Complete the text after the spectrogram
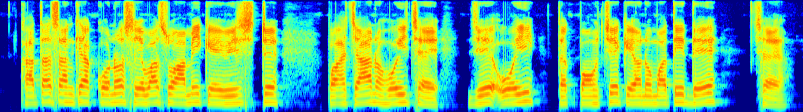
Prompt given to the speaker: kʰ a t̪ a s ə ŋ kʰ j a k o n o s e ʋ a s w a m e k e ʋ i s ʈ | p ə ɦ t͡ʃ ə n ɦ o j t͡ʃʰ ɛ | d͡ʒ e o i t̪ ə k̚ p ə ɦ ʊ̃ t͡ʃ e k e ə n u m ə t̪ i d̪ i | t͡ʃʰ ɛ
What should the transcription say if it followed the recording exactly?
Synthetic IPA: kʰ a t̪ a s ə ŋ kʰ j a k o n o s e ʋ a s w a m i k e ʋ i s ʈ | p ə ɦ t͡ʃ a n ɦ o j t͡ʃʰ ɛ | d͡ʒ e o i t̪ ə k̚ p ə ɦ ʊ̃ t͡ʃ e k e ə n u m ə t̪ i d̪ e | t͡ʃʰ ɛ

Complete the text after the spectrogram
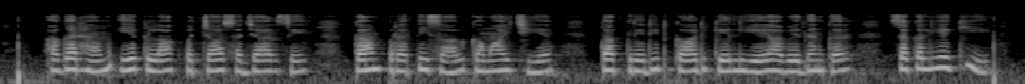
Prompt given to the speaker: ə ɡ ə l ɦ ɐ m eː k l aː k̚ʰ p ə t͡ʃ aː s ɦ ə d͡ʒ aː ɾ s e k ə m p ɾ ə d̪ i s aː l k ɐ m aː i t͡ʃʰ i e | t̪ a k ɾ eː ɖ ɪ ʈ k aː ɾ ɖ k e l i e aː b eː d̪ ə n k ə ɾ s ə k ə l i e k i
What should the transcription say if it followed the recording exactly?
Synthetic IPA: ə ɡ ə ɾ ɦ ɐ m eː k l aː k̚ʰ p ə t͡ʃ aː s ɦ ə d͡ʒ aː ɾ s e k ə m p ɾ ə t̪ i s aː l k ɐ m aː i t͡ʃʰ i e | t̪ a k ɾ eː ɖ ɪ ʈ k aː ɾ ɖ k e l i e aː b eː d̪ ə n k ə ɾ s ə k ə l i e k i

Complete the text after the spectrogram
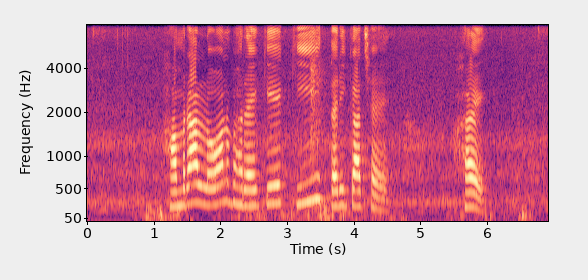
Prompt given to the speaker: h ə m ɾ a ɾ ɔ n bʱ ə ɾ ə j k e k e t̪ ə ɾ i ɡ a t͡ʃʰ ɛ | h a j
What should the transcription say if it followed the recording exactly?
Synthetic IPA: h ə m ɾ a l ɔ n bʱ ə ɾ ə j k e k i t̪ ə ɾ i k a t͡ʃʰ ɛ | h ə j

